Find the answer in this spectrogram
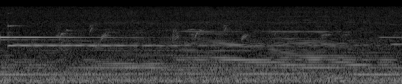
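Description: Soft ambient background music of sustained, chime-like ringing tones, with a high note struck just after the start that slowly fades.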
